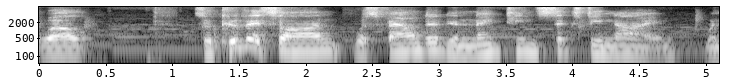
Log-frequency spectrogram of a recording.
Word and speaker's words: Cuvaison: that's cool thank you uh tonight we're tasting kuvi song and uh am i saying saying it correctly song that's right all right tell us all about it baby all right well so kuve san was founded in 1969 when there were about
